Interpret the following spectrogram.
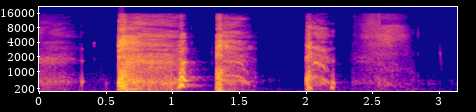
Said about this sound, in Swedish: Förlåt. Behöver du hosta mer? Nej, inte nu.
